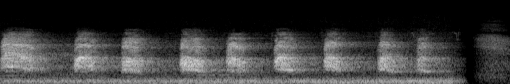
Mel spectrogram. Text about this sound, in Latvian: Sāksim ar stirnu buka balsi.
